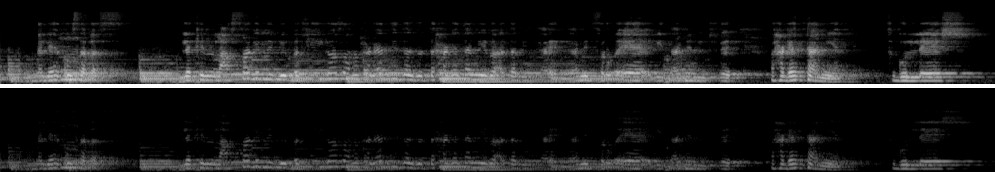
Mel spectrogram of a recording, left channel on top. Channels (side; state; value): right; quieter; 18.1 dB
